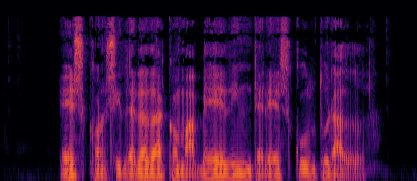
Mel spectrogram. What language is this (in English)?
Catalan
